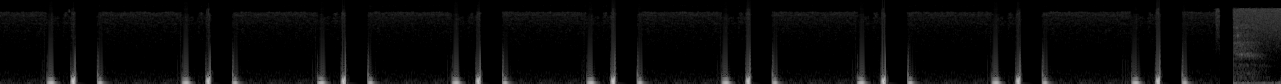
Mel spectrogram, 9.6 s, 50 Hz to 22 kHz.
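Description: Regular heartbeat near 60 a minute, each beat with a sharp extra click between the first and second sounds and no murmur: isolated mid-systolic click of mitral valve prolapse.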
